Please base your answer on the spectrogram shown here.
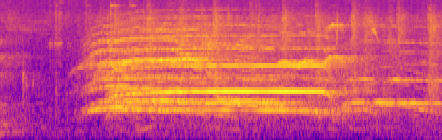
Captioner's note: cheering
